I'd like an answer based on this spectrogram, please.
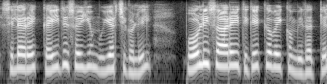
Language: Tamil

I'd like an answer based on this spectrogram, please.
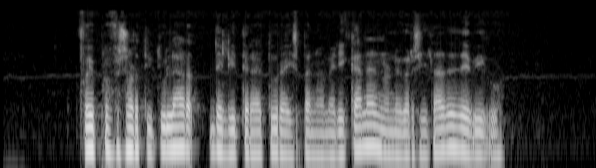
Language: Galician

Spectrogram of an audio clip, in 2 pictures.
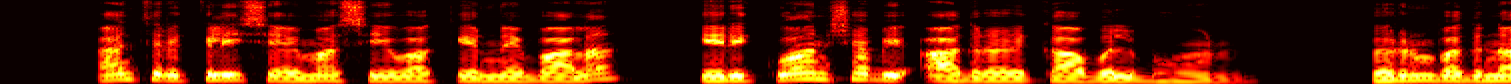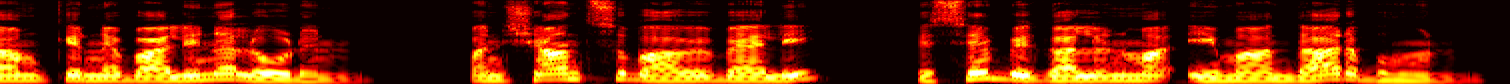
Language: Bhadrawahi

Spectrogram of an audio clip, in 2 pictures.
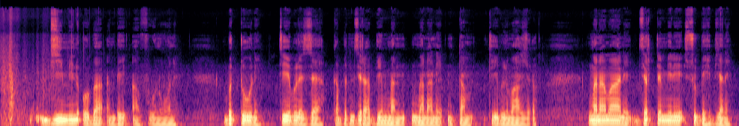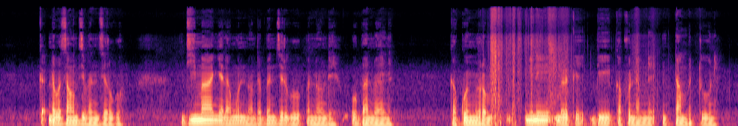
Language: Dagbani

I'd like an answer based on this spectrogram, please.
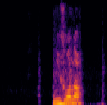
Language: Chinese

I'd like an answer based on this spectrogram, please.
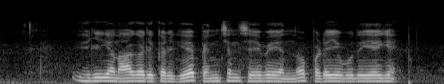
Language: Kannada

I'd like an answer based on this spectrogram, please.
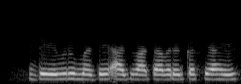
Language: Marathi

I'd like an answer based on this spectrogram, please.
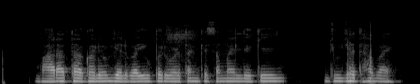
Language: Chhattisgarhi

